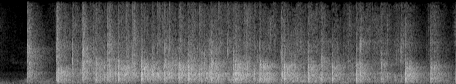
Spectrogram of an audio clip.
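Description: Steady applause from an audience at a Black History Month event starts sharply and keeps going as a dense, even patter of many hands for about four seconds.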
